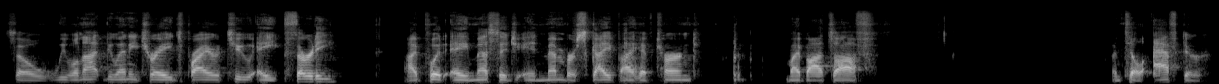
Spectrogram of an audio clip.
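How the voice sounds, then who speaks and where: Man, trading room host, casual webinar talk, slightly hoarse, low pitch, bright forceful tone. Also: flat delivery, slow pace, long pauses, poor audio. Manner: casual, addresses viewers as guys and fellas.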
